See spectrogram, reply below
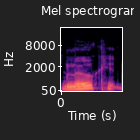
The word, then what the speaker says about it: MOOC: And there was an article that you have in there, is the term pronounced MOOC, the massive online MOOC? – Yes.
